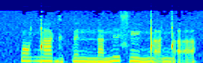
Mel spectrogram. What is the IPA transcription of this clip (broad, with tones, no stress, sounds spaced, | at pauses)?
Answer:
k͡p ɔ˦ ŋ͡ǃ a˦ ɡ ɨ˨ k͡p ɘ˦ nː a˨ n ɨ˦ s ẽ˦˨ ŋ͡ǃ a̰˦ ŋ͡ǃ a̰˦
